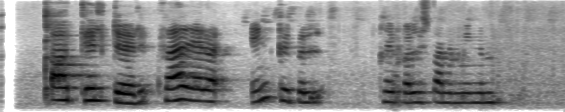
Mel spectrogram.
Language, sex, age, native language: Icelandic, female, 11, Icelandic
